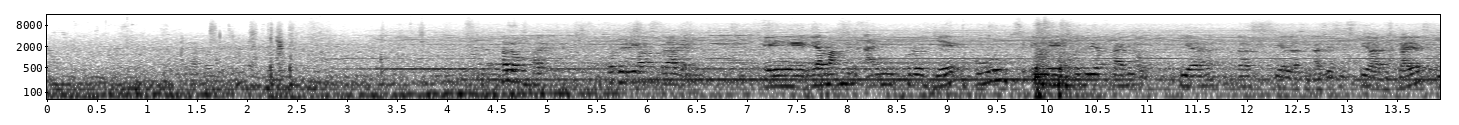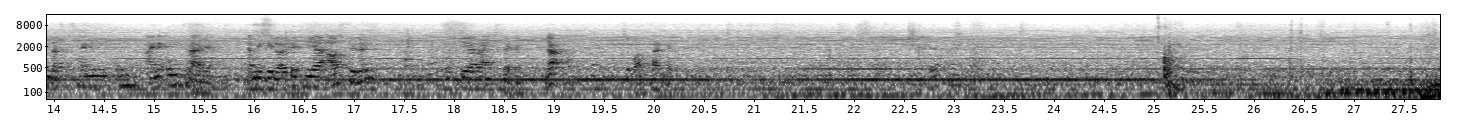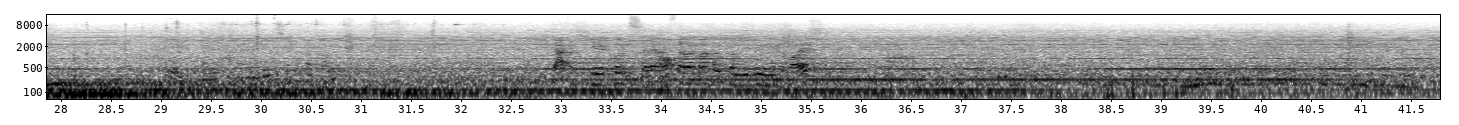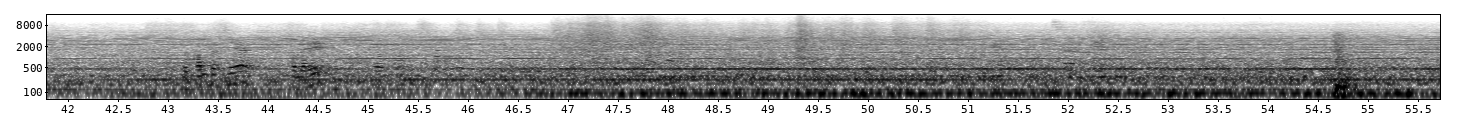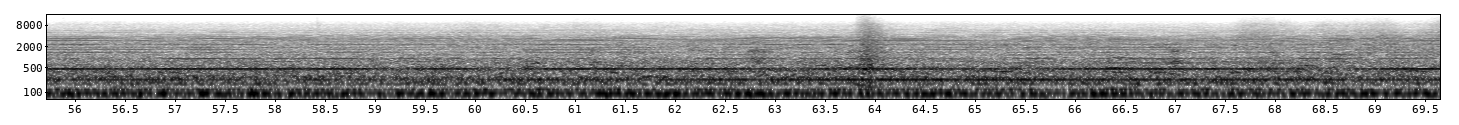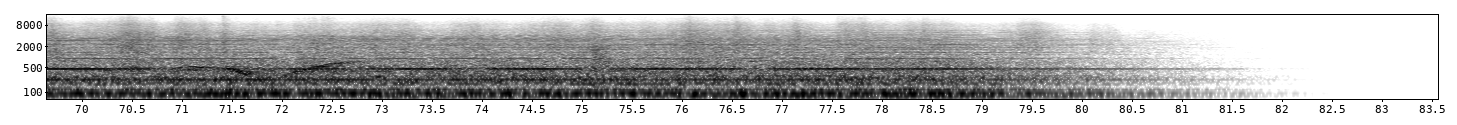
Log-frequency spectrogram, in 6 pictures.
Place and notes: Prinzenallee, Soldiner Kiez, Wedding, Berlin, Deutschland - Prinzenallee, Berlin - In the bakery at the corner Biesenthaler Straße
Beim Flyer-Verteilen in der Bäckerei, Prinzenallee Ecke Biesenthaler Straße.
Berlin, Germany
